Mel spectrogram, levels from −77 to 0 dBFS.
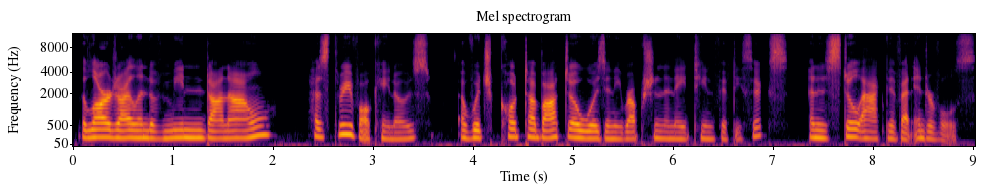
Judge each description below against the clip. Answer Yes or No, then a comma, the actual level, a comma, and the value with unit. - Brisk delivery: No, average, 160 wpm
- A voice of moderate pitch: Yes, medium, 180 Hz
